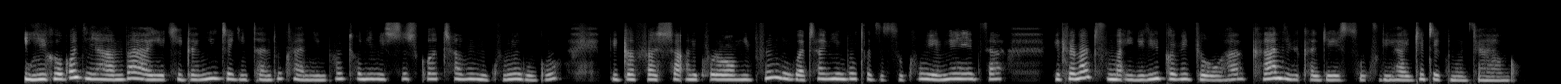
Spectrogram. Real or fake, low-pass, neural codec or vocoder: fake; 7.2 kHz; codec, 16 kHz, 1 kbps, FreqCodec, smaller model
